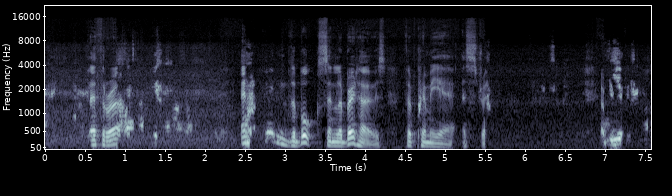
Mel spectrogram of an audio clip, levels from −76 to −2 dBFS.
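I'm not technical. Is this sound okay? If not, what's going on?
No. There are two problems, both on a call where the other person's voice is played through a loudspeaker.

The first is the other side's voice leaking through. From 0 to 2.65 seconds, and again from 6.2 to 7.4 seconds, a second voice can be heard behind the main one. It is likely that the echo removal missed part of the loudspeaker sound.

The second is speech suppressed in double talk. From 0 to 2.97 seconds, and from 5.2 seconds to the end, the main voice dips and drops out in places. It fades much more in the later stretch. This is likely because both people spoke at once, so the system turned everything down.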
